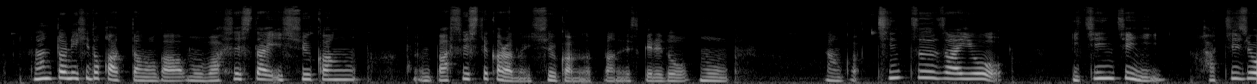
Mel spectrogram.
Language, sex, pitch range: Japanese, female, 155-220 Hz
